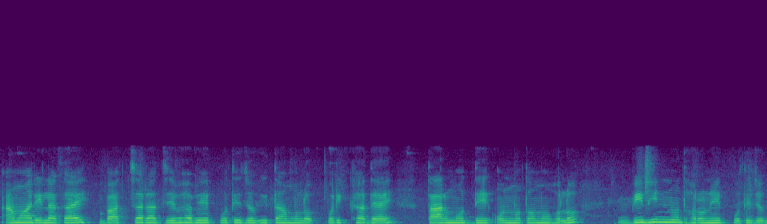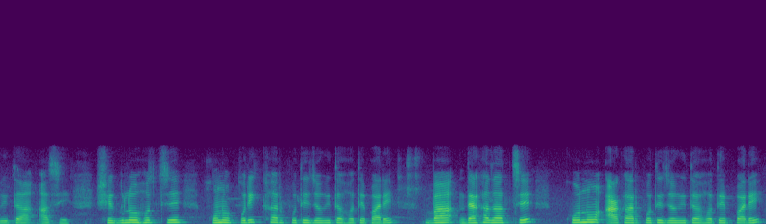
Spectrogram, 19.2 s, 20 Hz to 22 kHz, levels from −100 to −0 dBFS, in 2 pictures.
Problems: none marked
